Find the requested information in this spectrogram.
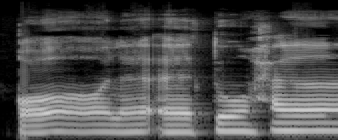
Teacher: Huruf mat bertemu dengan huruf jim yang bertanda syaddah. Tu jadi mad lazim kalimah muthaqqal. Kena dengung panjang 6 harakat.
